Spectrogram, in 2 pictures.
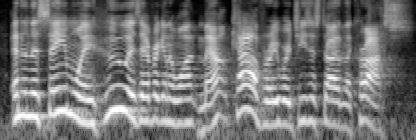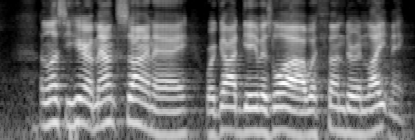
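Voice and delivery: normal talking voice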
